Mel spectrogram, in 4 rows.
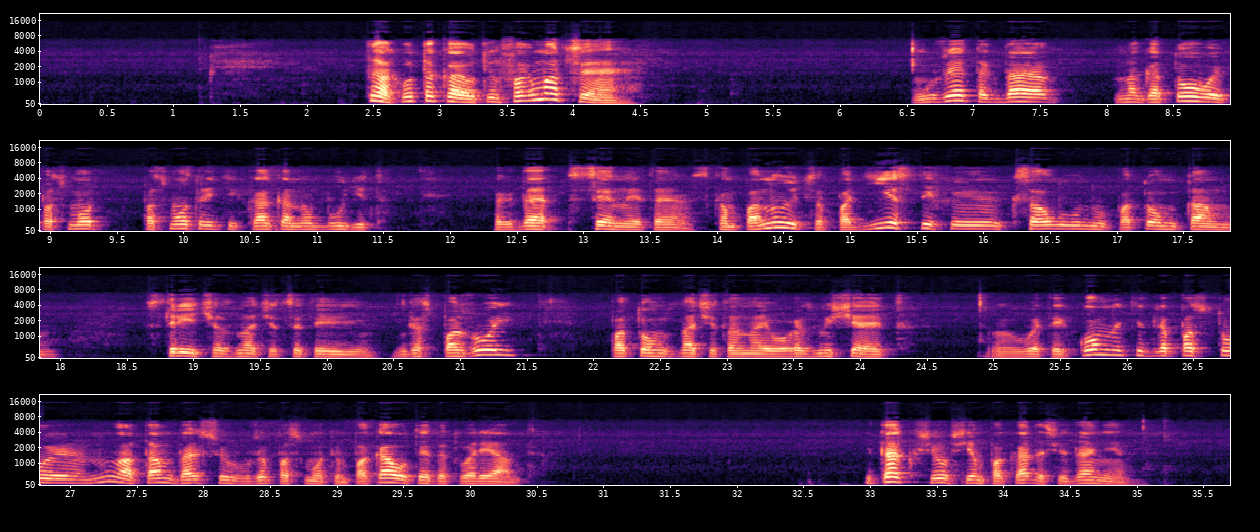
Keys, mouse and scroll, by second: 35.1-35.7 drag.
